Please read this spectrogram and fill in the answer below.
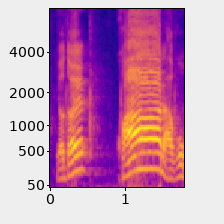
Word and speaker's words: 여덟과: 근데 얘 최종적으로 발음하면 여덟과 발음을 하게 돼요. 그죠? 여덟과 이렇게 발음한단 말이야.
